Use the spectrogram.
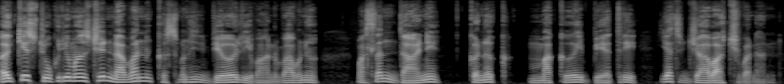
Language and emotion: Kashmiri, neutral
